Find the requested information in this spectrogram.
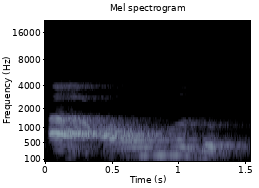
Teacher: Jadi disempitkan tenggorokan bagian tengahnya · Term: ain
